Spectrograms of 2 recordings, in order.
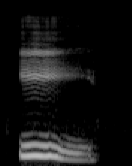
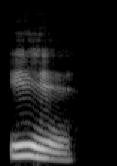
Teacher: the muscles in your tongue are a little tenser or tighter when you say E than when you say I.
